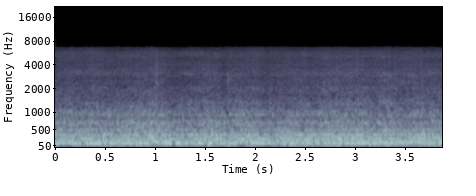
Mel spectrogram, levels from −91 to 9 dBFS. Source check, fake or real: fake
